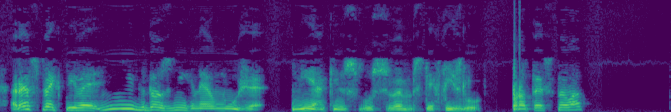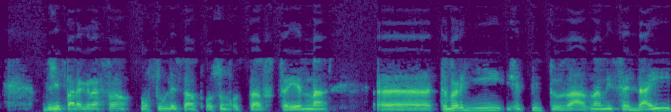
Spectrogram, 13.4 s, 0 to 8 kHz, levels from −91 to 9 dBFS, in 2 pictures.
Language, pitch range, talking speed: Czech, 120-175 Hz, 105 wpm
